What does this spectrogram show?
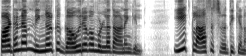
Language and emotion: Malayalam, angry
